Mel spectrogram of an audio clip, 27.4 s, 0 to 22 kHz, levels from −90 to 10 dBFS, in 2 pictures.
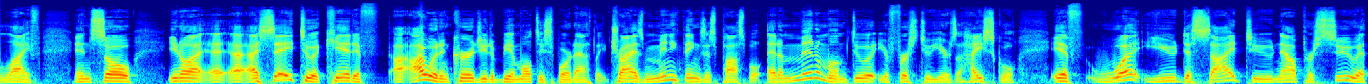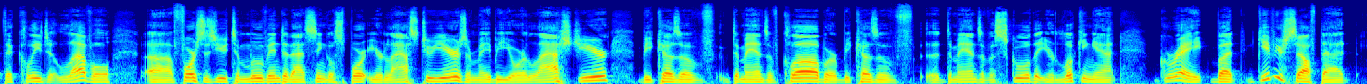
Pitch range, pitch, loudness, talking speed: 110-145 Hz, 125 Hz, -19 LUFS, 195 wpm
